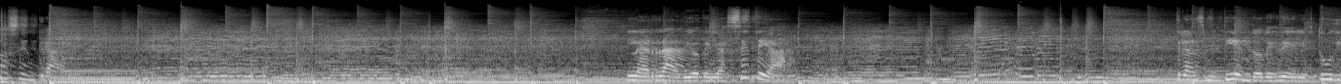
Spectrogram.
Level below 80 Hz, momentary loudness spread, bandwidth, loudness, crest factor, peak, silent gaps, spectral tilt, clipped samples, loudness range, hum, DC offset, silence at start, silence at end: -24 dBFS; 5 LU; 17 kHz; -15 LUFS; 14 dB; 0 dBFS; none; -5.5 dB/octave; under 0.1%; 2 LU; none; under 0.1%; 0 s; 0 s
